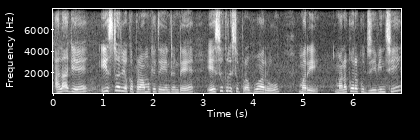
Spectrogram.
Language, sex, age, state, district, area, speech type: Telugu, female, 30-45, Andhra Pradesh, Bapatla, rural, spontaneous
